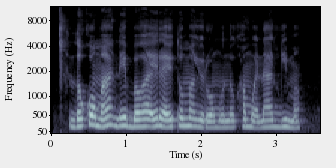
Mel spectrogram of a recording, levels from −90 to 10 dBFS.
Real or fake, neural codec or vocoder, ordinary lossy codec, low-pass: real; none; none; none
